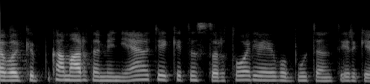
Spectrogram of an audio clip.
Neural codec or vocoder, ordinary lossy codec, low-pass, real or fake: codec, 16 kHz, 0.7 kbps, FocalCodec; MP3, 32 kbps; 7.2 kHz; fake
